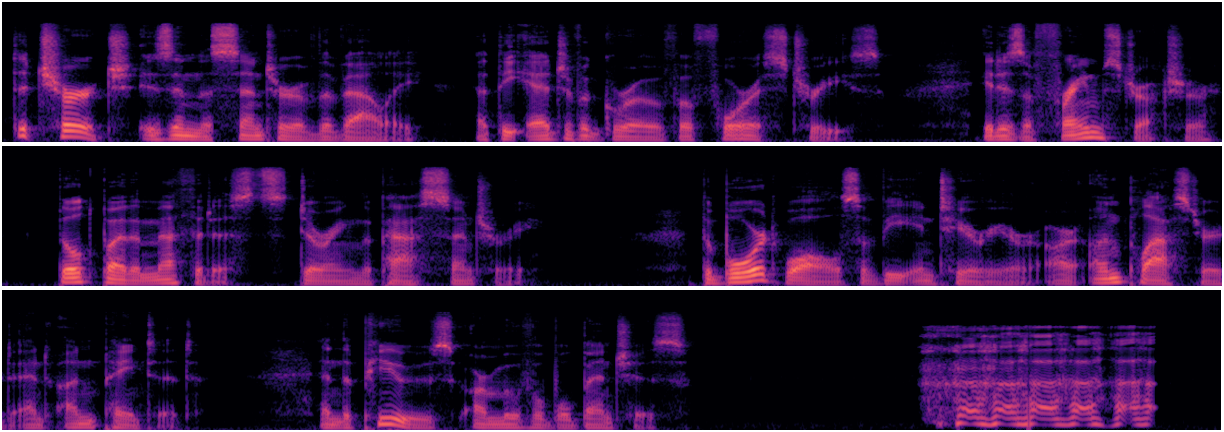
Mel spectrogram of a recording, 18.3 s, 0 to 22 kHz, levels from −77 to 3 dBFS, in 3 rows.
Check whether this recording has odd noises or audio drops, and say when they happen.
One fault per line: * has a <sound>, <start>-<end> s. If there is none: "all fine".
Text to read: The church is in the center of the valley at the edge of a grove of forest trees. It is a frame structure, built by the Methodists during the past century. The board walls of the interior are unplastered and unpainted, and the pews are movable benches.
* has a laugh, 16.8-18.0 s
